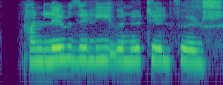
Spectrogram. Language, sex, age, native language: Icelandic, male, 8, Icelandic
